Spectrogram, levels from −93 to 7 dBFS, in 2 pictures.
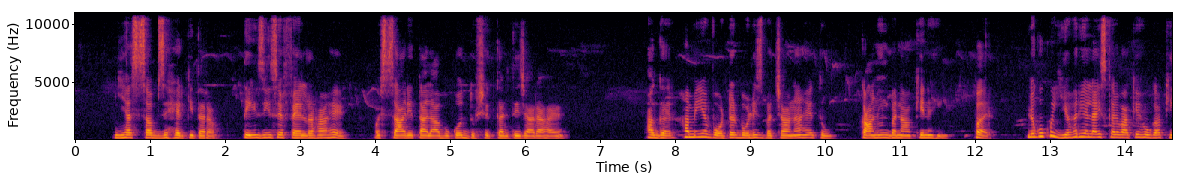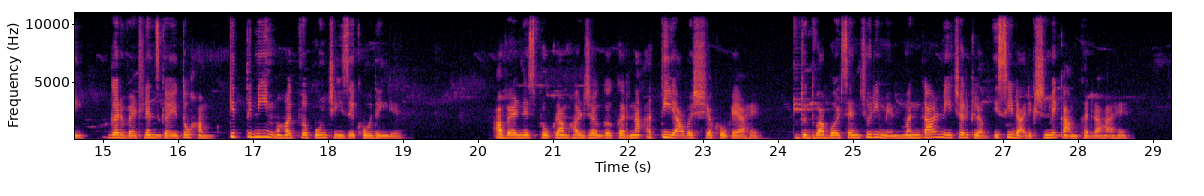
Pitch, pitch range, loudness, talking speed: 200 Hz, 185-215 Hz, -22 LUFS, 150 wpm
